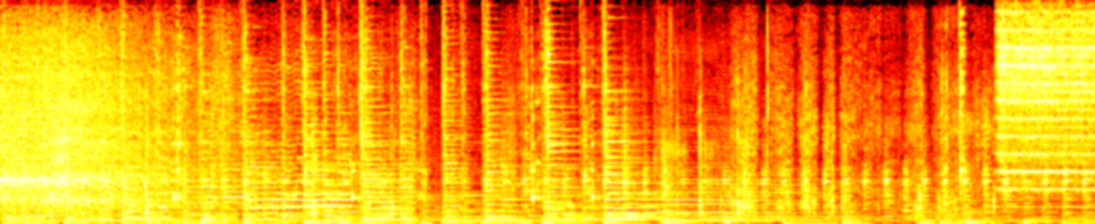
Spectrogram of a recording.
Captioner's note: saw buzzing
